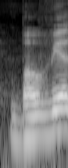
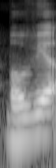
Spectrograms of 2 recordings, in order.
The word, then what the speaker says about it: भव्य: भव्य scheme को भव्या भव्य आप बोल सकते हो। मेरे हिसाब से भव्य स्कीम इसका सही प्रोनाउंसिएशन है।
